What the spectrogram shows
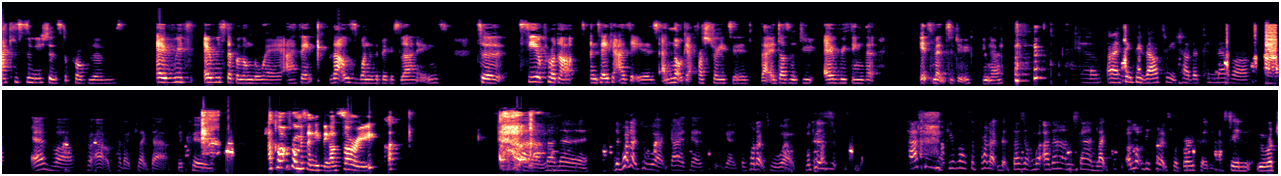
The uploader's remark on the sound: The Season Finale Instagram Live Q&A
